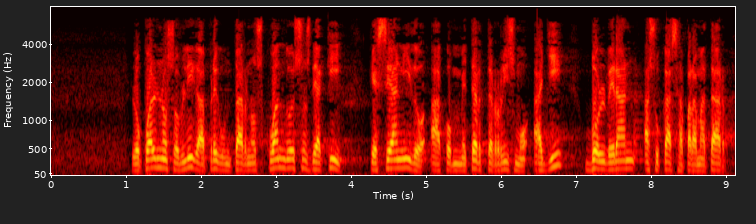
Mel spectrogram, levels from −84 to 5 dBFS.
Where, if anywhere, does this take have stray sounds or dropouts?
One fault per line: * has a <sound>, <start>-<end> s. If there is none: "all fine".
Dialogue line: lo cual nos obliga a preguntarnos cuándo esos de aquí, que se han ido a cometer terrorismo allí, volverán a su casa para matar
all fine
